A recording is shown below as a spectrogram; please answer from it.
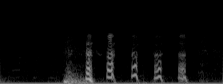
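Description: Faint, distant voices: a few short syllables in the second half, over a steady background hum.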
